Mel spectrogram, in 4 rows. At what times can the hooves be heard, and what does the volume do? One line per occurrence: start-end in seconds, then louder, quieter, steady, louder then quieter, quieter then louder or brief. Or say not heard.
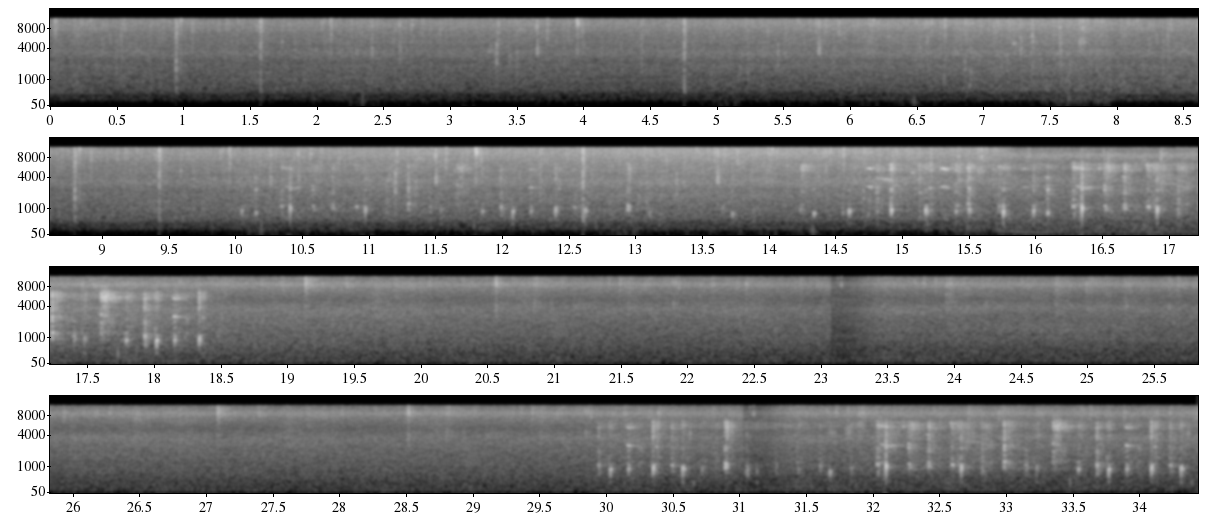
9.9-18.4 louder
29.9-34.3 quieter then louder.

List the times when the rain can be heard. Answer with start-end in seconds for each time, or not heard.
0.0-34.3.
